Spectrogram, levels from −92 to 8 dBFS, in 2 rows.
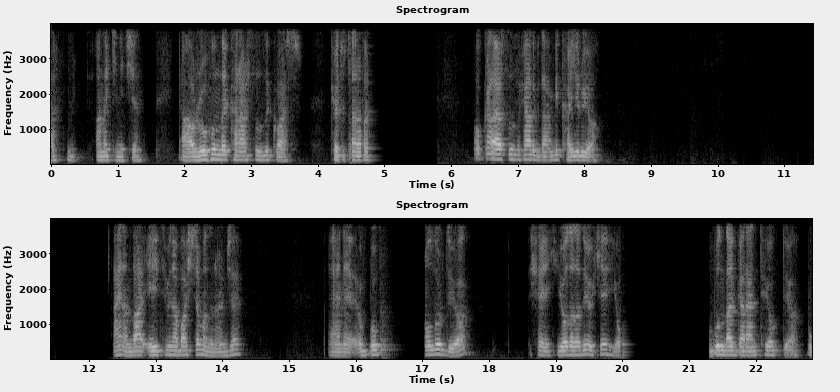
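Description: Repeated packet loss (robotic sound) begins at 4.48 s and runs to 4.76 s. Four short gaps, the longest 38 ms, are each patched by stretching the sound just before them, so nearly half that stretch is synthetic fill. The result is choppy and metallic, with small pieces missing. The same pattern returns from 19.59 s to 20.00 s, again with four gaps of up to 36 ms, but only about a fifth of the span is filled, so it sounds less broken.

Each burst leads straight into a long network dropout, likely a stall in the incoming stream. From 4.76 s to 5.78 s about a second of audio is lost. A brief fading buzz continues the last sound, then roughly 0.8 s of silence follows before the audio resumes further on. At 16.38 s to 17.05 s about 0.66 s goes missing, with around 0.4 s of it silent. From 20.00 s to 21.32 s about 1.3 s disappears, and around 1.1 s of that is silent. All of this passes through a narrowband call path, the audio band-limited to 4 kHz as G.711 mu-law would leave it.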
